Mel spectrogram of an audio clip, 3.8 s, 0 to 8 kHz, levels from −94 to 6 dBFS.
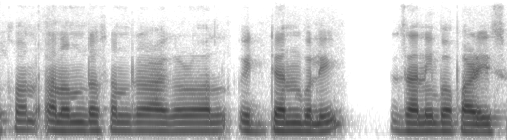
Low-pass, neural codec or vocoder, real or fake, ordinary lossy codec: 7.2 kHz; none; real; Opus, 32 kbps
